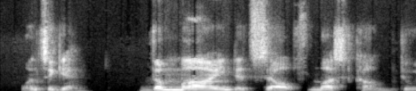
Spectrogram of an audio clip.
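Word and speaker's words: 無: The most famous koan, mu. Does the dog have Buddha nature or not? In Japanese, joshu, pronounced in Japanese, mu, or Chinese, wu, which means no, nope, doesn't.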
